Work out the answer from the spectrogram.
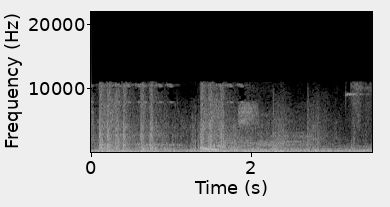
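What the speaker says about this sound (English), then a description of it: "So satisfying to use grenades" Grenade blasts and rattling gunfire in Resident Evil 4 (2005) crowd a dense, loud stretch of combat, with bursts and crashes layered over a constant noisy game backdrop.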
